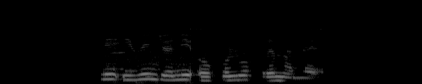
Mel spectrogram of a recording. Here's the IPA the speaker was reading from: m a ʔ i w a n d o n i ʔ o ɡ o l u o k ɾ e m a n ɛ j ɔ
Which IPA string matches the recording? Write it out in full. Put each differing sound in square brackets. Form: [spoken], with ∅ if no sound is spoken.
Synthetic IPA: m [i] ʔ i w [i] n [d͡ʒ] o n i ʔ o [k] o l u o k ɾ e m a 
